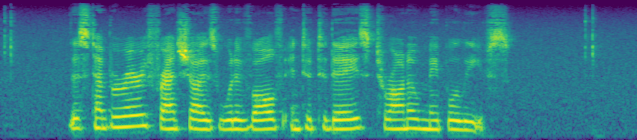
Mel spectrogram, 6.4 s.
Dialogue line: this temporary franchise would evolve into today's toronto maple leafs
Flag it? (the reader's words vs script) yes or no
no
